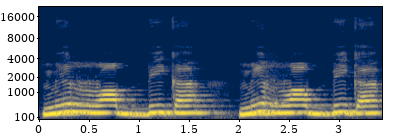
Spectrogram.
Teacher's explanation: مر ربک، میم کو ڈائریکٹ را میں ملائیں گے، مر ربک، را کو پر پڑھیں گے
